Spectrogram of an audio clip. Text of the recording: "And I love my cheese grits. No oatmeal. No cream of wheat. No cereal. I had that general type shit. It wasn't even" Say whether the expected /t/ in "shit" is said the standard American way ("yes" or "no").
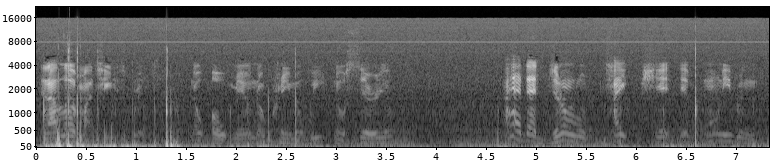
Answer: yes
